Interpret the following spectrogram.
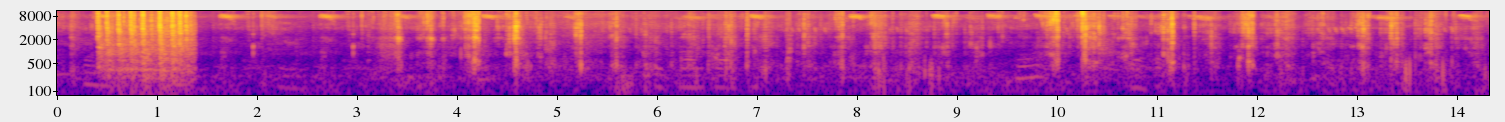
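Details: A young male roe deer in a park chews carrots he is fed, with crisp, irregular crunching and clicking bites.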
